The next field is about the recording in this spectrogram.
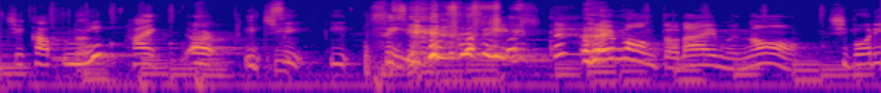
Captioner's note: both speak in foreign language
